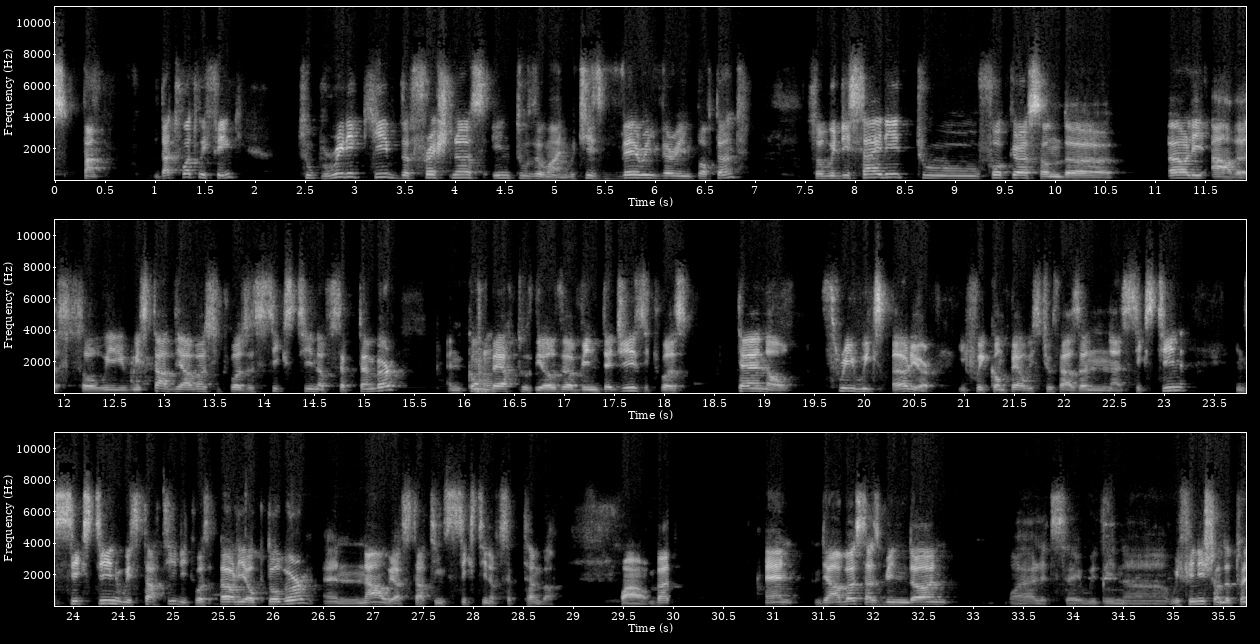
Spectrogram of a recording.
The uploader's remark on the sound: over Zoom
